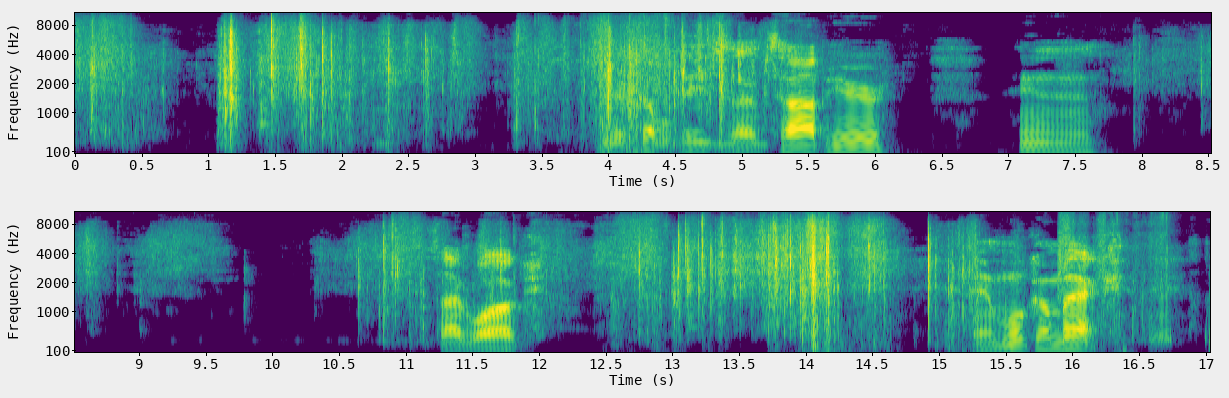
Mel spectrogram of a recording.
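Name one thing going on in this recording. Large sheets of paper rustle and crinkle as they are handled.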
